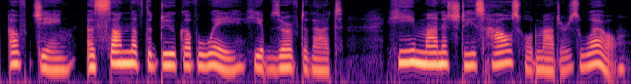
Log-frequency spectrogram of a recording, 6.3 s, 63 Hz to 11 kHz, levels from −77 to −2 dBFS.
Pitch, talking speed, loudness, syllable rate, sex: 190 Hz, 170 wpm, -21 LUFS, 4.4 syllables/s, female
